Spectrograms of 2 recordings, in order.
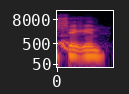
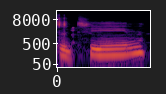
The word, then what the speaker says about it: Satine: Thank you, Satan. Actually, it's pronounced Satine.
